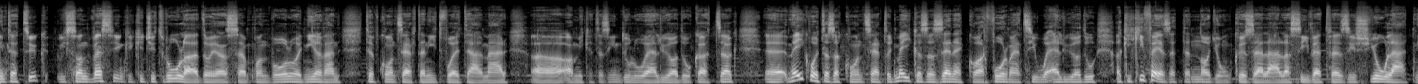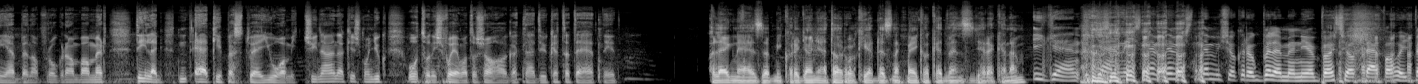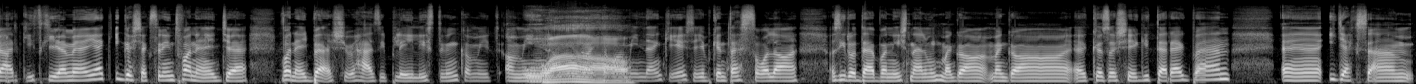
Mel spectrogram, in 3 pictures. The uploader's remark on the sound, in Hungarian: Beat Live. Művészetek Völgye interjúk.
